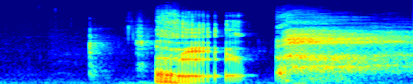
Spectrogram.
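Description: A loud burp rumbles out in a couple of throaty bursts, then trails into a long, raspy, drawn-out belch before cutting off.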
